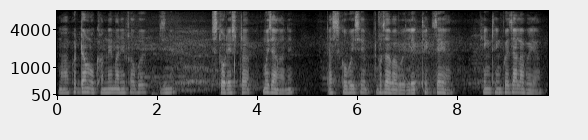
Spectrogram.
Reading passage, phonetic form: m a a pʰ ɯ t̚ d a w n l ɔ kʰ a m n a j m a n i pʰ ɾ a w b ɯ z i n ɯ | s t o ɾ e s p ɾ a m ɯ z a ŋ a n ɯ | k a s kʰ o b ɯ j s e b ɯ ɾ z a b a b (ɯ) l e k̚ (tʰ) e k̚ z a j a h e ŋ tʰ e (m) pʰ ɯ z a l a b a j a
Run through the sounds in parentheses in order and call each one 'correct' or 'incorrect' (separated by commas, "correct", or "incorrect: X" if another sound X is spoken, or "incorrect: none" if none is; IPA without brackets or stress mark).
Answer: correct, correct, incorrect: ŋ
